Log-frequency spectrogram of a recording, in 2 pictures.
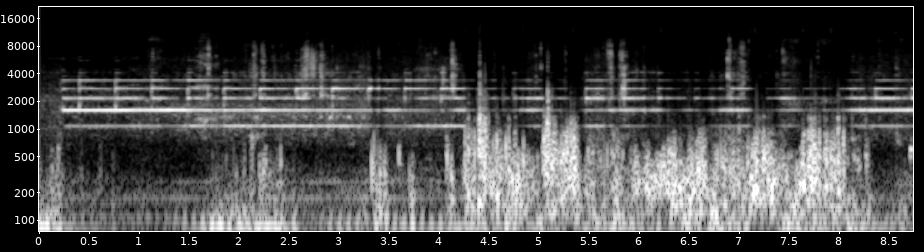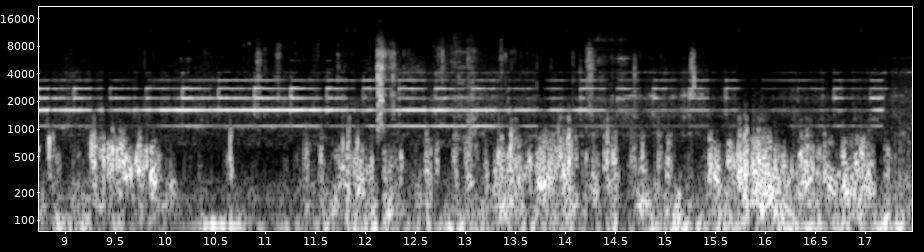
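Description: Railroad crossing warning bell sounding continuously, a steady high ringing tone that starts just after the beginning and stops just before the end, as the crossing signals activate for an approaching train. A low rumbling noise runs underneath.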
